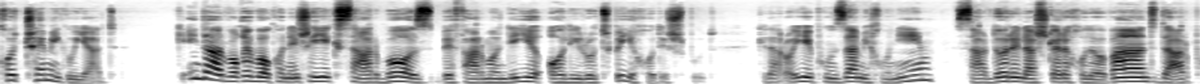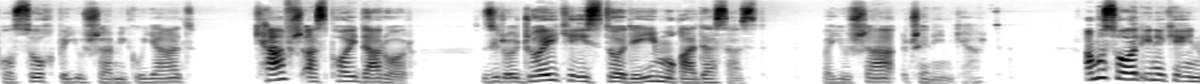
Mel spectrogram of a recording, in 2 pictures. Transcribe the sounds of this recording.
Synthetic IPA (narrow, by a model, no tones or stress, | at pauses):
xo̞d̪̥̚t͡ʃʰe̞miːɡuːjæ̰d̪̥ | cʲʰe̞ʔiːnd̪æɾvɒːɣe̞vɒːkʰo̞ne̞ʃeje̞csæɾbɒːzbe̞fæɾmɒːnd̪e̞jeʔɒːliːɾo̞t̪ʰbe̞je̞xo̞d̪e̞ʃb̥ṵːd̪̥ | cʰe̞d̪æ̰ɾʔɒ̰ːjejepʰunzd̪æhmiːxuniːm | sæɾd̪ɒːɾe̞læʃcæɾe̞xo̞d̪ɒːvænd̪d̪æɾpʰɒːso̞xb̥e̞juːʃæmiːɡuːjæd̪̥ | cʰæfʃæzpʰɒːjed̪æɾɒːɾ | ziːɾɒːd͡ʒɒːjiːcʰe̞iːst̪ɒːd̪e̞iːmoɣæd̪ːæsæ̰st̪ | væjuːʃæt͡ʃʰe̞niːncʰæɾd̪̥ | ʔæmːɒːsoɒːliːnecʰe̞iːn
